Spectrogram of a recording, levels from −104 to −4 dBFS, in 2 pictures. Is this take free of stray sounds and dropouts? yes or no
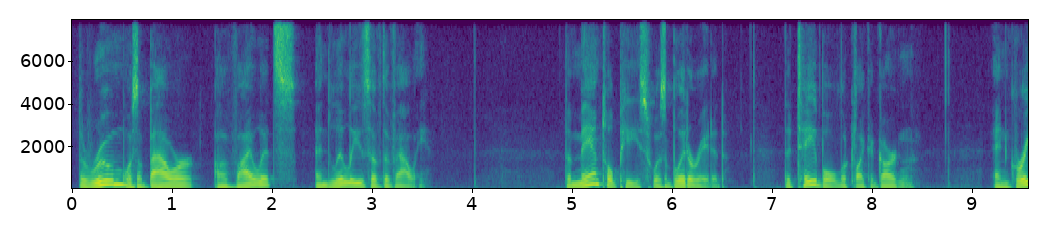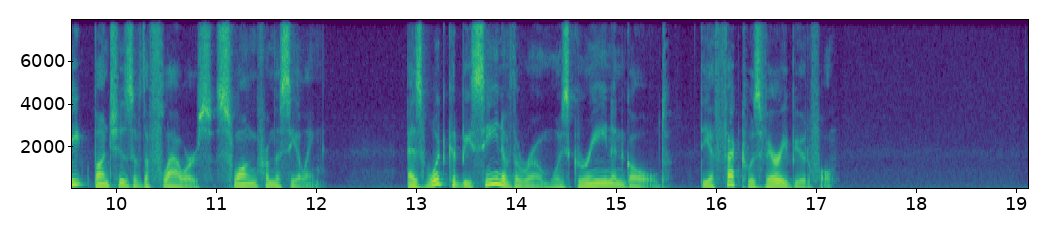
yes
